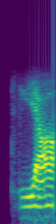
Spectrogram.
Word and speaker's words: Yam: Now, the seat sound is pronounced YAM, is what it's pronounced.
